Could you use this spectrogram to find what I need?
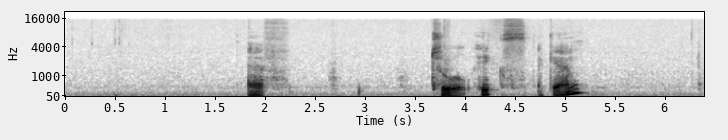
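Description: A pen scratches faintly across paper.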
